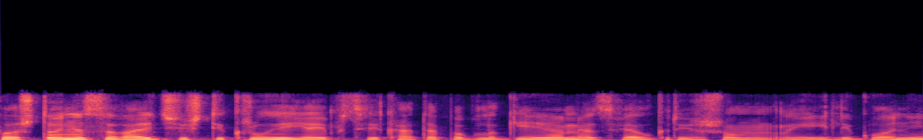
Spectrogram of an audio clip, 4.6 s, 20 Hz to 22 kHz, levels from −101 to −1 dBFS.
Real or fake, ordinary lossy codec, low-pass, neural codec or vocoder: fake; Opus, 64 kbps; 7.2 kHz; codec, 16 kHz, 4 kbps, X-Codec, HuBERT features, trained on LibriSpeech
